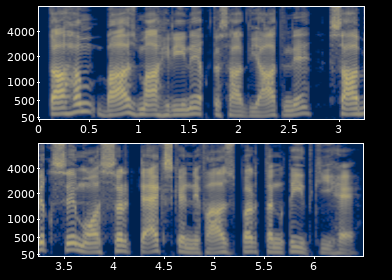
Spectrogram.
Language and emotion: Urdu, neutral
